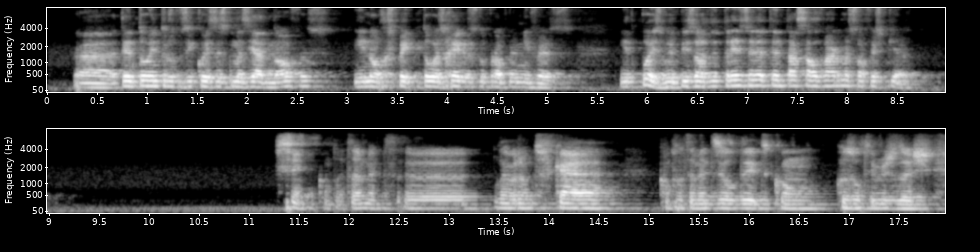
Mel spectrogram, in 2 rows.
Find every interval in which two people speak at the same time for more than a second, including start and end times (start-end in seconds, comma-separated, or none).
none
